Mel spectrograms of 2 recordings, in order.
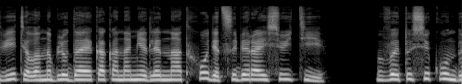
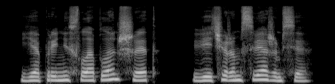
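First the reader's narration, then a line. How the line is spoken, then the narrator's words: Quiet, mother's voice. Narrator (Russian): Моя мама тихо сообщила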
